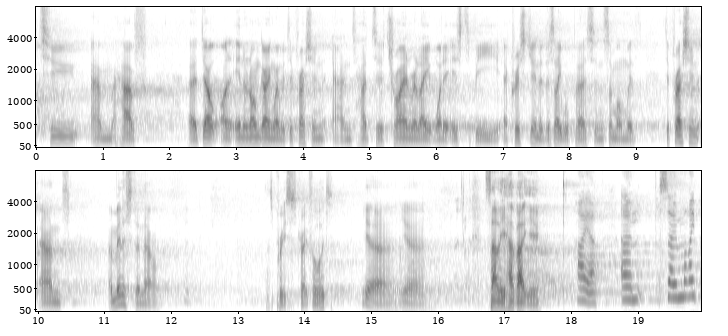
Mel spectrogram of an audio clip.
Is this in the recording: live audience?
yes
